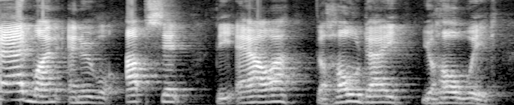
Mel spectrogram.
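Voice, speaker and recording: Noticeable background noise sits behind a man speaking in a high voice. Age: 60s. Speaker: real estate agent and business coach. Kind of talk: motivational talk. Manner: casual, repeats words.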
